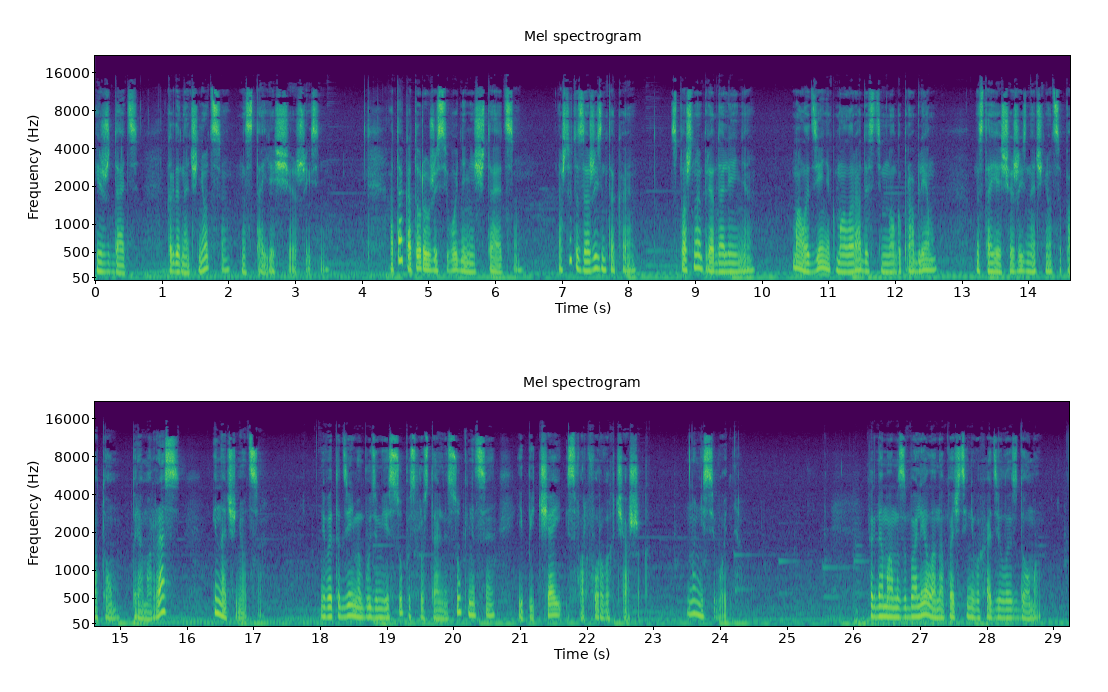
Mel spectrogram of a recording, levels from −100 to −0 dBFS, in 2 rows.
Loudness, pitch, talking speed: -22 LUFS, 120 Hz, 130 wpm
